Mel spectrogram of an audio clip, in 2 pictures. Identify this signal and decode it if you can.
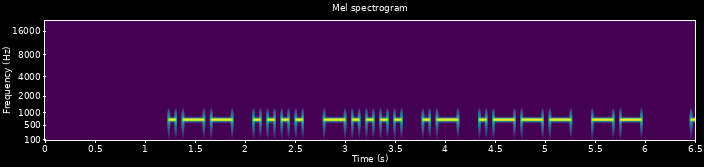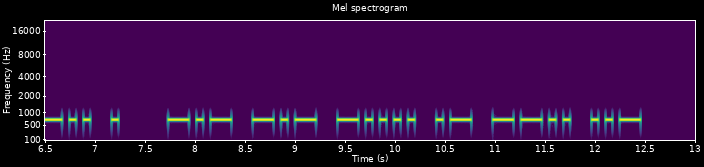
Morse code, heard as a keyed tone, about 17 wpm, 700 Hz. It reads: WH6AJM DE KK6AZU
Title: USA Callsign DE Callsign 17wpm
